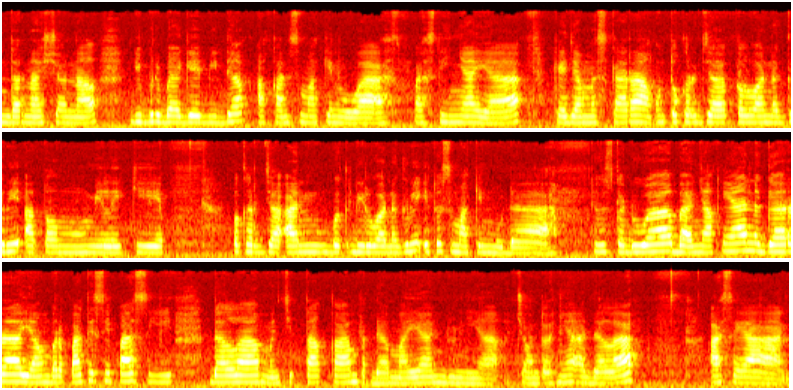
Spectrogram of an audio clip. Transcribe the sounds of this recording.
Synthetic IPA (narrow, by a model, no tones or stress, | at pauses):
int̪ərnasionaldibərbaɡajbidak̚akansəmakɪnluaspast̪iɲaja | kajaʔzamansə̥kaɾaŋunt̪ʊkːərd͡ʒakəluarnəɡəɾiʔat̪awməmiliki | pəkərd͡ʒaʔanbədiluarnəɡəɾiʔːt̪usəmakɪnmudaht̪ɾʊskəduabaɲakɲanəɡaɾajaŋbərpart̪isipasi | dalamːəɲt͡ʃip̚t̪akanpərdamajanduniat͡ʃɔnt̪ɔhɲaːdalah | ʔasean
